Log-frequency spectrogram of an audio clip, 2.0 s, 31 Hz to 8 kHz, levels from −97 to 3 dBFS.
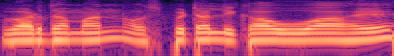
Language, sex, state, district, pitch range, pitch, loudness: Hindi, male, Uttar Pradesh, Muzaffarnagar, 150-155 Hz, 155 Hz, -14 LUFS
